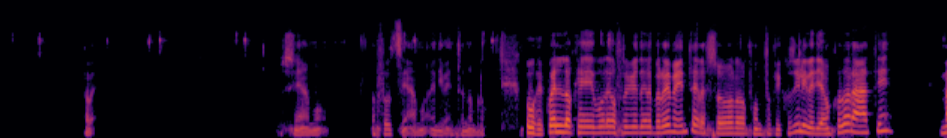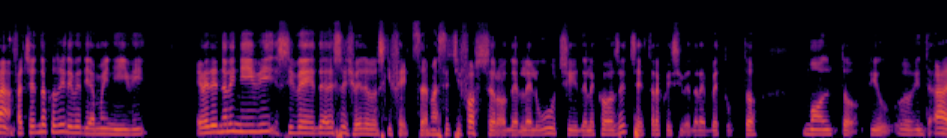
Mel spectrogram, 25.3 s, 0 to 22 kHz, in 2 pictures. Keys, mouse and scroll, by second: 3.2 click, 5.4 click, 9.1 scroll down 1, 9.9 middle click, 9.9 scroll down 1, 12.6 click, 14.7-15.3 scroll up 3, 15.3-16.3 scroll down 3, 16.1 middle click.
